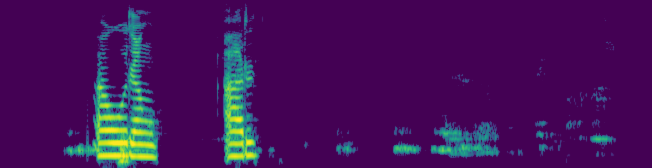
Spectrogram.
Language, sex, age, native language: Icelandic, female, 11, Icelandic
